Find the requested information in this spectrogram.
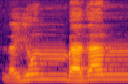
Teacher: اچھا ہم نے پہلے پڑھا تھا کہ جہاں پہ نون مشدد ہوگا اگر ہم اس پر وقف کریں گے تو وقف کی صورت میں اس کی حرکت تو ختم ہو جائے گی لیکن غنہ باقی رہے گا. لیمبذن اب دیکھو حرکت نون سے ختم ہو گئی لیکن وقف پھر غنہ پھر بھی باقی رہتا ہے.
